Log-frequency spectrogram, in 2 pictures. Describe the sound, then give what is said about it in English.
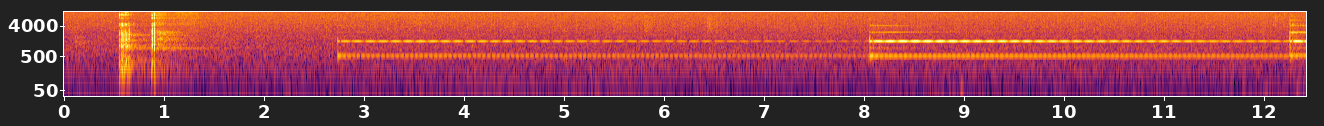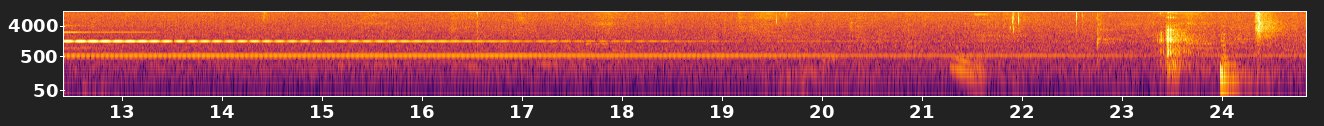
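A gong is struck three times at unhurried intervals to end a meditation, each stroke adding to a steady, humming ring that lingers and overlaps before slowly fading out. “And I'll now ring the gong 3 times to end this meditation.”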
